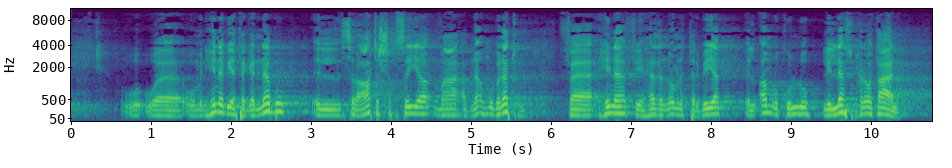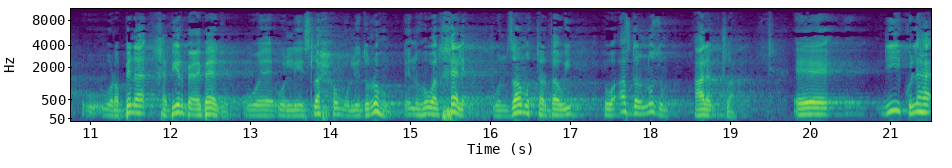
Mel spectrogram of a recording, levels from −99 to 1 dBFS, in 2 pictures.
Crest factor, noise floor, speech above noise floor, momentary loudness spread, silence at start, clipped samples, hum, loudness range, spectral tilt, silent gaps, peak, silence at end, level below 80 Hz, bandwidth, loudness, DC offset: 20 dB; -49 dBFS; 26 dB; 14 LU; 0 s; under 0.1%; none; 2 LU; -6 dB/octave; none; -4 dBFS; 0 s; -50 dBFS; 10.5 kHz; -23 LUFS; under 0.1%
